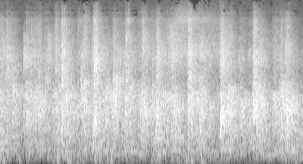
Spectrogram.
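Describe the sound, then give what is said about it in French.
An audience applauds steadily for the participants at the close of a League of Legends competition event, a dense wash of many hands clapping at a fairly even loudness, with no voices over it. “On peut les applaudir d'ailleurs, merci.”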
